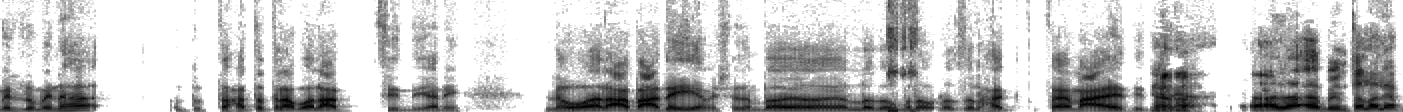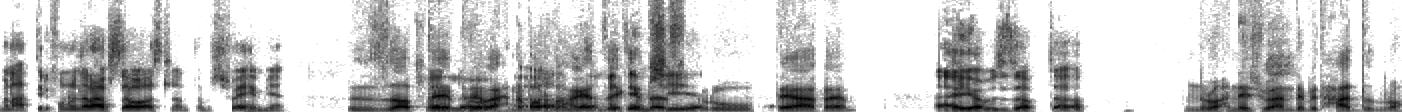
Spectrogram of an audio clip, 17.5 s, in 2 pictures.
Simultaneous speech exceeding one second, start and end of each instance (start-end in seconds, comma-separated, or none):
11.3-13.1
